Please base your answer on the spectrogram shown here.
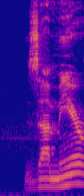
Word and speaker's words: Zamir: So Zamir, right? That's how you pronounce him.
